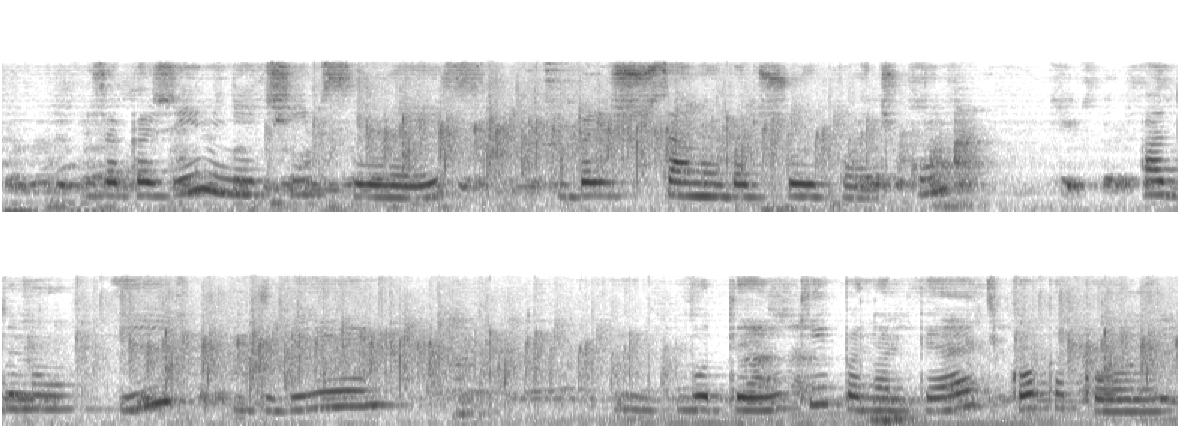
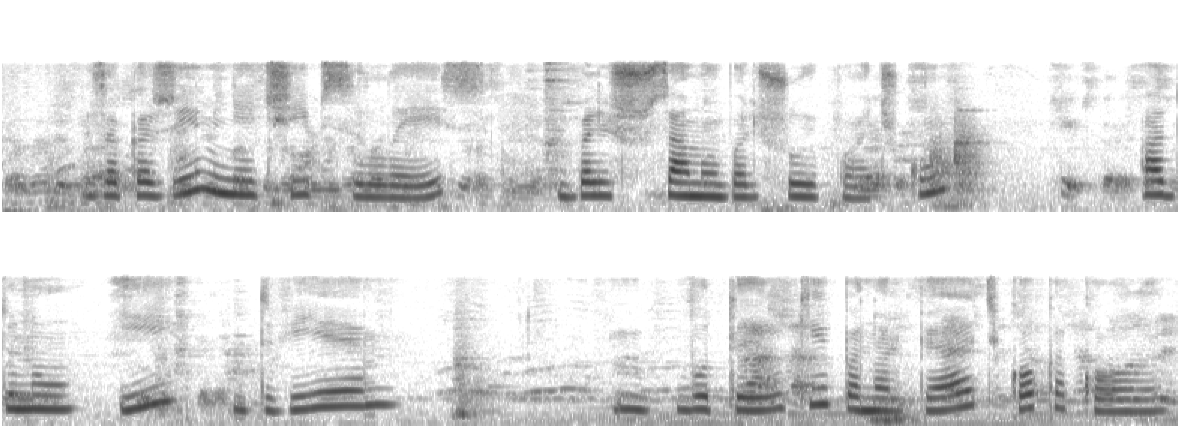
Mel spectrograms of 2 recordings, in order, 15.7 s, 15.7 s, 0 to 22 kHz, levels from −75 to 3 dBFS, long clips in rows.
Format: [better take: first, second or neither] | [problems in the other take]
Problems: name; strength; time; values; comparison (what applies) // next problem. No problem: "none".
second | background sound (Applause); 11 dB below the speech // room echo; dies away in 0.7 s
